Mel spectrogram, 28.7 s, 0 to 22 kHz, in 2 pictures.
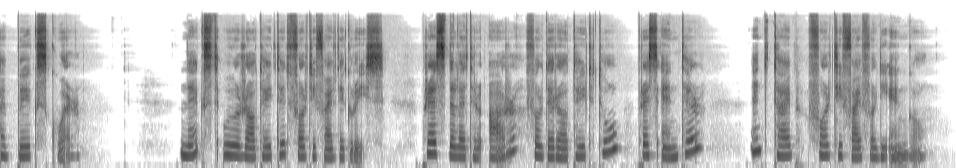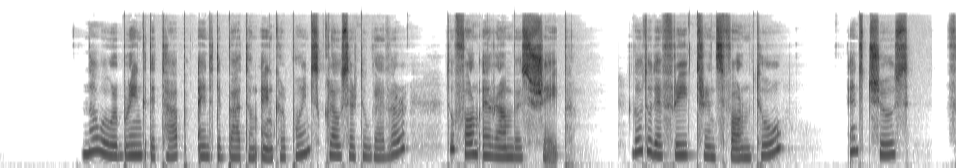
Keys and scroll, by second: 6.5 r, 9.6 Return, 22.7 e.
